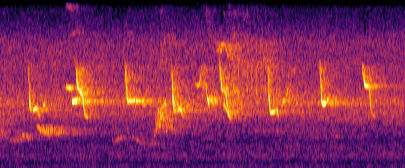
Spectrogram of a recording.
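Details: Eurasian coot accompanied by young at Amsterdamse Bos in the Netherlands; sharp, high, piercing notes slurring downward, repeated irregularly about eight times in three seconds against faint hiss.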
